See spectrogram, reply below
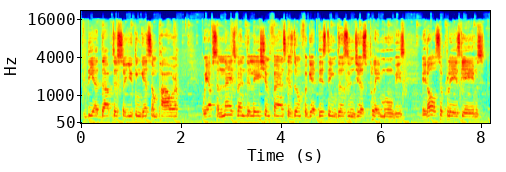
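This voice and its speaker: A man giving casual, enthusiastic unboxing commentary as a tech reviewer, in a playful, slangy, joking manner. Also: medium pitch. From Netherlands. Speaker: tech reviewer, video host.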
